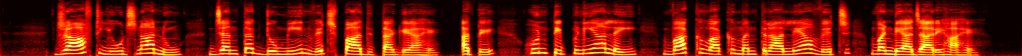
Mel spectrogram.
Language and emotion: Punjabi, neutral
